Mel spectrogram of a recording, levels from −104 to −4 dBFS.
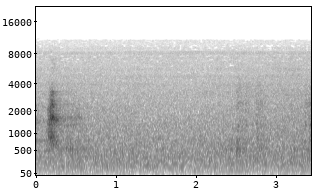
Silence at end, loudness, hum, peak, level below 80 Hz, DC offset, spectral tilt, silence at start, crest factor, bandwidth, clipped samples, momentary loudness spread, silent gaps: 0 s; -42 LUFS; none; -16 dBFS; -78 dBFS; under 0.1%; -2.5 dB/octave; 0 s; 28 dB; 11.5 kHz; under 0.1%; 17 LU; none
